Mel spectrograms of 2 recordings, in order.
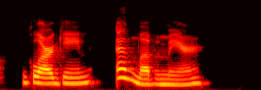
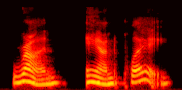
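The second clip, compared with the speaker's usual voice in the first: usual speaking voice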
